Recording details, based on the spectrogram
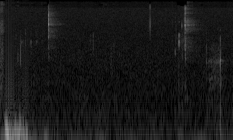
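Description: Two or three quick, faint mouse clicks spaced apart over a quiet background, with a short low thump at the start.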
